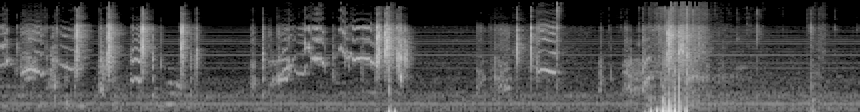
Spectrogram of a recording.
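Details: Budgies chirping in short squeaky bursts and twisting warbles, broken by a couple of loud knocking thumps and quieter gaps in an indoor setting.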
